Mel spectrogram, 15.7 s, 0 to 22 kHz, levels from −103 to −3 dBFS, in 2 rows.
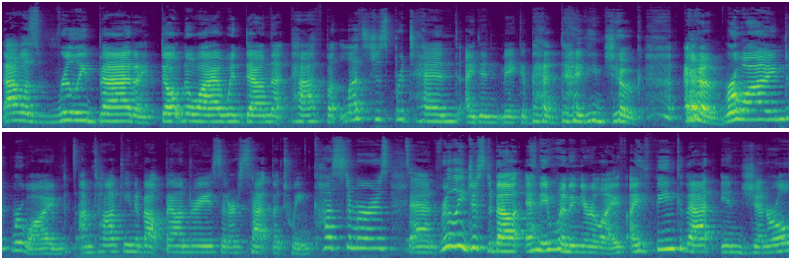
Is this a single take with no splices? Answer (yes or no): no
